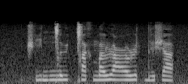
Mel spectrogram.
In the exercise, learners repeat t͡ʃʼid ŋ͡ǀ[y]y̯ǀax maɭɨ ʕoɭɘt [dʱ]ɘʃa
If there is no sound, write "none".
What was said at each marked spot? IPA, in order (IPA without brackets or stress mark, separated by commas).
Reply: ɨ, d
